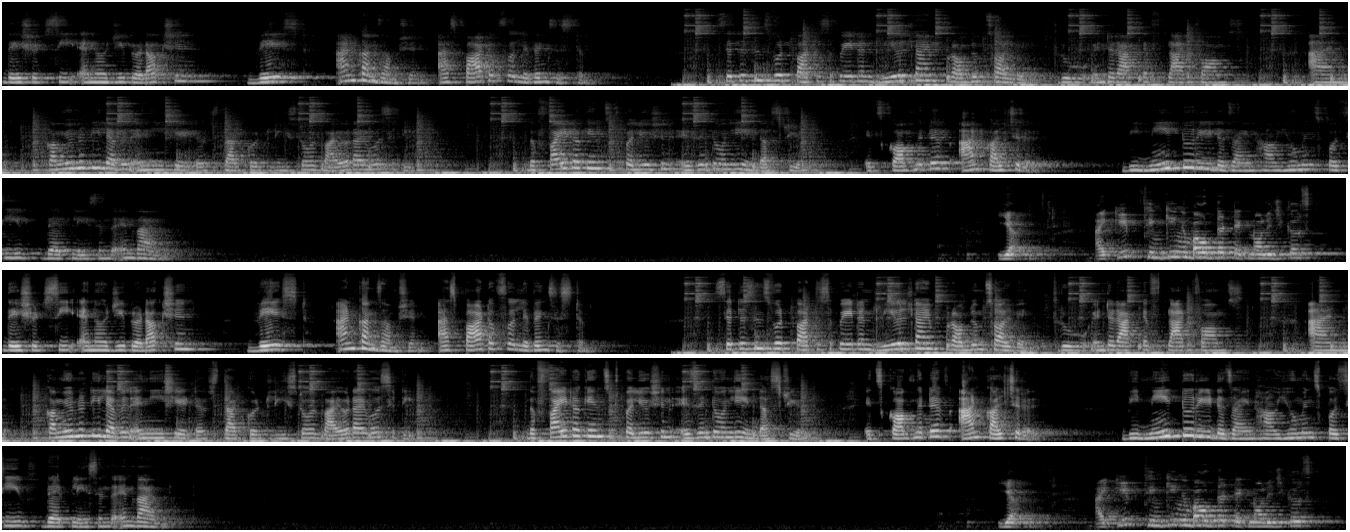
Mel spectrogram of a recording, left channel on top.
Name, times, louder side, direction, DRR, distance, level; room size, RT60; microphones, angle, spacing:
voice 1, 0.0-2.0 2.5-2.9 3.3-5.9 7.2-12.3 13.1-13.5 13.9-17.6 18.7-21.5 22.1-23.8 24.7-28.6, right 3 dB, 90° right, 9 dB, 0.7 m, -24 dB
sound 1, 6.7-21.9, right 1 dB, 5° right, 1.9 m, -28 dB
voice 2, 36.9-37.5 37.8-40.0, left 2 dB, 60° left, 3 dB, 1.4 m, -26 dB
16.5 x 7.8 x 3.0 m, 1.1 s
head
